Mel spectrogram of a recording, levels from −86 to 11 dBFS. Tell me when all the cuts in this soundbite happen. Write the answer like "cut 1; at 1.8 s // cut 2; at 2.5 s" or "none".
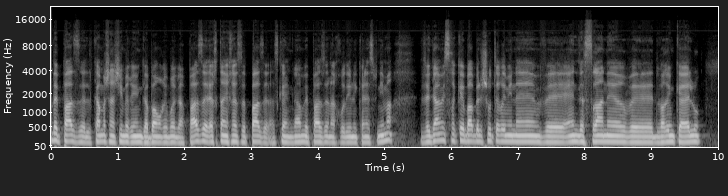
none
